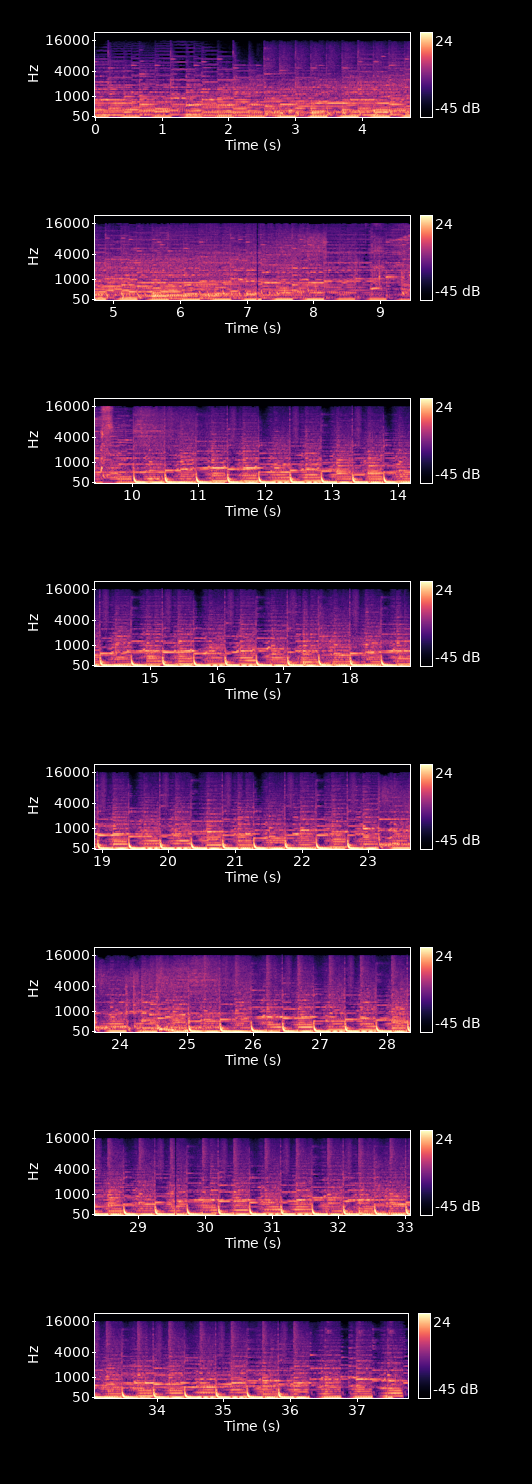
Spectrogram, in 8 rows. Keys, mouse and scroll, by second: 0.5-0.9 scroll down 4, 0.9 shift+middle click, 1.4 middle click, 1.7 shift+middle click, 2.7 click, 11.0 middle click, 11.6 shift+middle click, 12.1 scroll up 2, 12.3 shift+middle click, 17.8 click, 20.8 click, 24.0 alt+a, 24.2 Tab, 24.6 middle click, 25.2 scroll down 3, 25.5 shift+middle click, 26.3 middle click, 26.9 scroll up 5, 27.2 shift+middle click, 27.5-28.5 scroll down 2, 30.5 shift+middle click, 31.0 Tab, 33.7 click, 33.8 l, 36.1 middle click, 36.6 scroll down 3, 36.9 shift+middle click, 37.2 middle click, 37.5 shift+middle click.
